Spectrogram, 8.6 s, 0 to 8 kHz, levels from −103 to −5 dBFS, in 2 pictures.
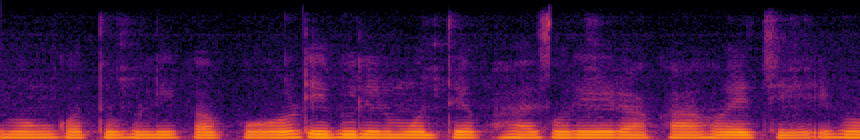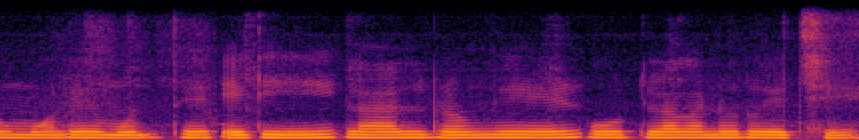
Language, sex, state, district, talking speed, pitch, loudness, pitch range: Bengali, female, West Bengal, Purulia, 140 wpm, 165 Hz, -32 LUFS, 165-170 Hz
